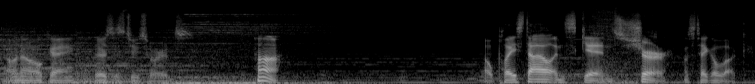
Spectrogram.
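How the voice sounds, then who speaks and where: A man's voice: sits low, slow, pauses often, over music. A man hosting a reaction video, speaking informally as he comments and reads along. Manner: informal, thinking aloud. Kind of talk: casual reaction commentary mixed with reading a story aloud.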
